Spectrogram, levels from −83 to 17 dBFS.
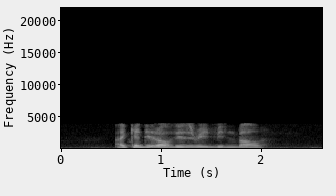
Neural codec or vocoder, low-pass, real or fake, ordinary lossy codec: none; 7.2 kHz; real; AAC, 16 kbps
